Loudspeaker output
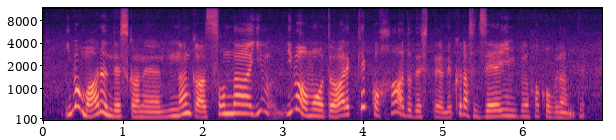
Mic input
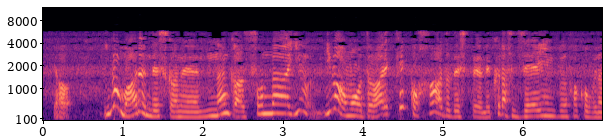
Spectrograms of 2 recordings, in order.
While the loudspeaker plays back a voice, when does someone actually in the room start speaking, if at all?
none

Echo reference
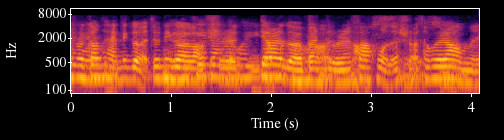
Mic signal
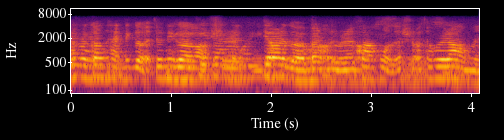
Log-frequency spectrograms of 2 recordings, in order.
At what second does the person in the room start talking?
none

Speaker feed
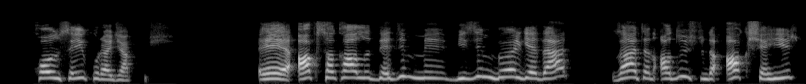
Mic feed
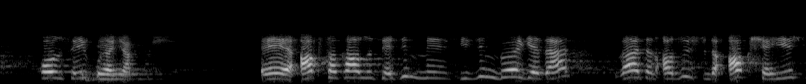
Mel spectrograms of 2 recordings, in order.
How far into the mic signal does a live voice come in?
0.8 s

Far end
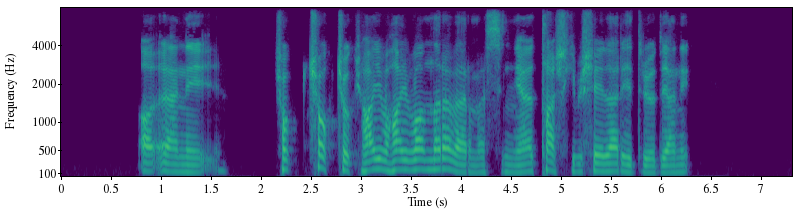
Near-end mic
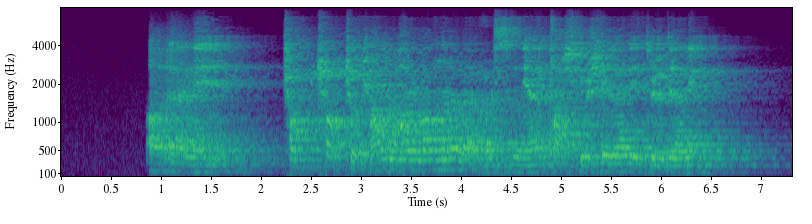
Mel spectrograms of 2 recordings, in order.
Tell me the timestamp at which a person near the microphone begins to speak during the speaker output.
none

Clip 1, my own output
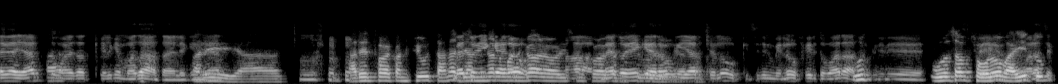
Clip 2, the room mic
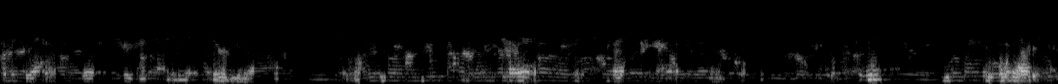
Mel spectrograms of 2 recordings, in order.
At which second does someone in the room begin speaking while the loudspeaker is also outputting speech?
none

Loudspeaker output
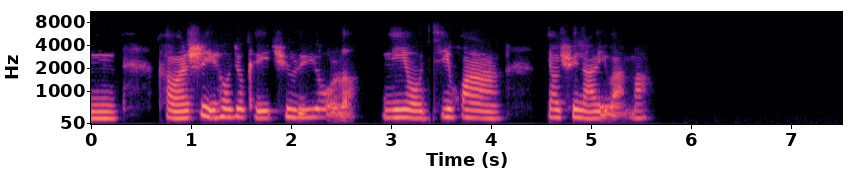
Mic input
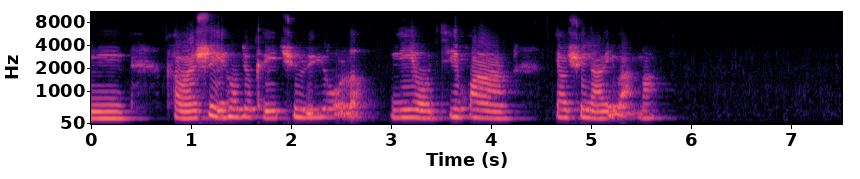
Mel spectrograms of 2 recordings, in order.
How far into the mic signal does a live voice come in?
none

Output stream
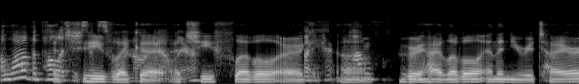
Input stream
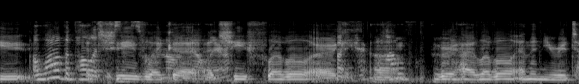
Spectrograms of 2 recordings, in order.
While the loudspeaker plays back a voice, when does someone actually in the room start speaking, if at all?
none

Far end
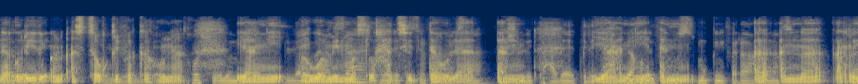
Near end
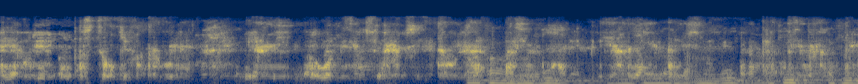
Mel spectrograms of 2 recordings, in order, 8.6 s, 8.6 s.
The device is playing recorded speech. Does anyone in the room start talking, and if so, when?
4.7 s

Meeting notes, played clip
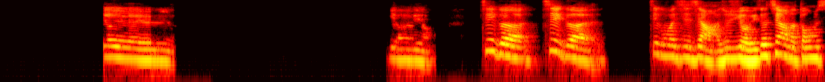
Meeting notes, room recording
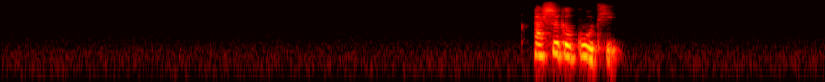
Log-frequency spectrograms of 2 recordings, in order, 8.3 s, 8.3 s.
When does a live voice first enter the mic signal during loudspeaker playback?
5.3 s

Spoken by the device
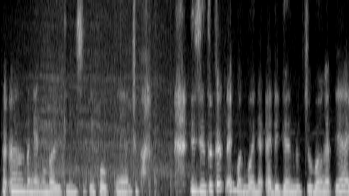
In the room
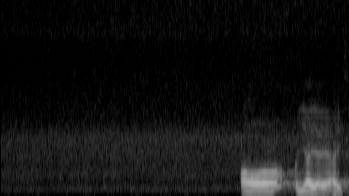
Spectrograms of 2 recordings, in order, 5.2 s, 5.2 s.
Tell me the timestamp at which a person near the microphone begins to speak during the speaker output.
3.6 s

